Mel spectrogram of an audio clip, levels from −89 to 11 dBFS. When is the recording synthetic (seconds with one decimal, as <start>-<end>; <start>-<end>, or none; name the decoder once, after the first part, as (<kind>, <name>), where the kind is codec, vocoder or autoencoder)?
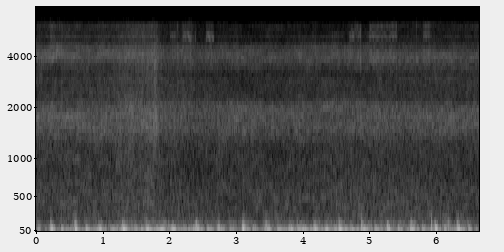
0.0-1.8 (codec, SNAC); 2.7-4.4; 6.1-6.7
